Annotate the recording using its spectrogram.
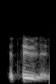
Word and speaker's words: Cthulhu: Cthulhu, yeah.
